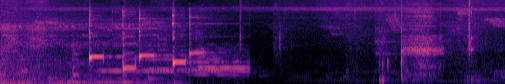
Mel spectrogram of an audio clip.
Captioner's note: cell phone rings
